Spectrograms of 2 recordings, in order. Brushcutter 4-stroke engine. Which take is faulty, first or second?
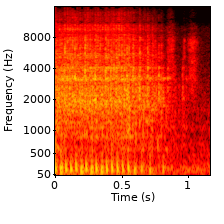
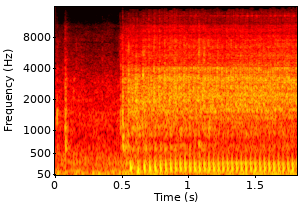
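first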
